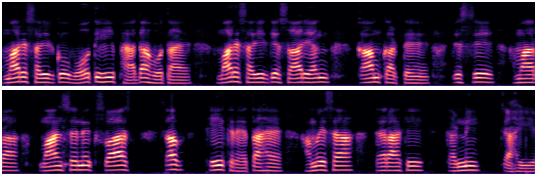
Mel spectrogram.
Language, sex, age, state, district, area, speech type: Hindi, male, 30-45, Rajasthan, Bharatpur, rural, spontaneous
